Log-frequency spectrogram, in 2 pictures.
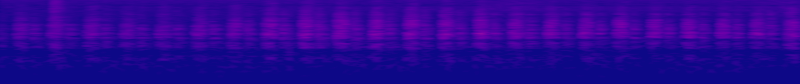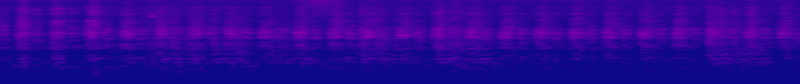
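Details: Danco, a dog keeping close against someone's leg while a Malinois puppy named Amy is present, panting loudly; rapid, steady breathy huffs, about three per second, continuing throughout.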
